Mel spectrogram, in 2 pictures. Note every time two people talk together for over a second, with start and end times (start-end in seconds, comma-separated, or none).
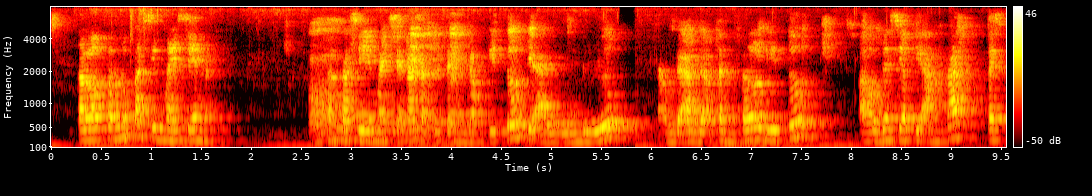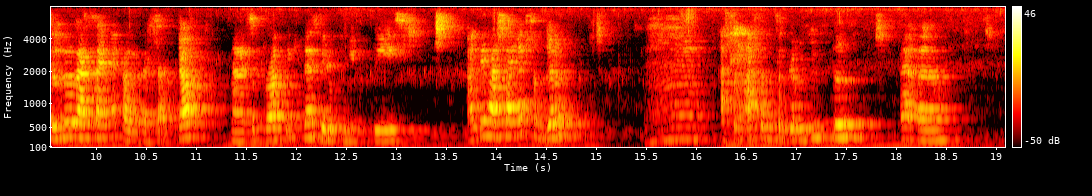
2.8-4.0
